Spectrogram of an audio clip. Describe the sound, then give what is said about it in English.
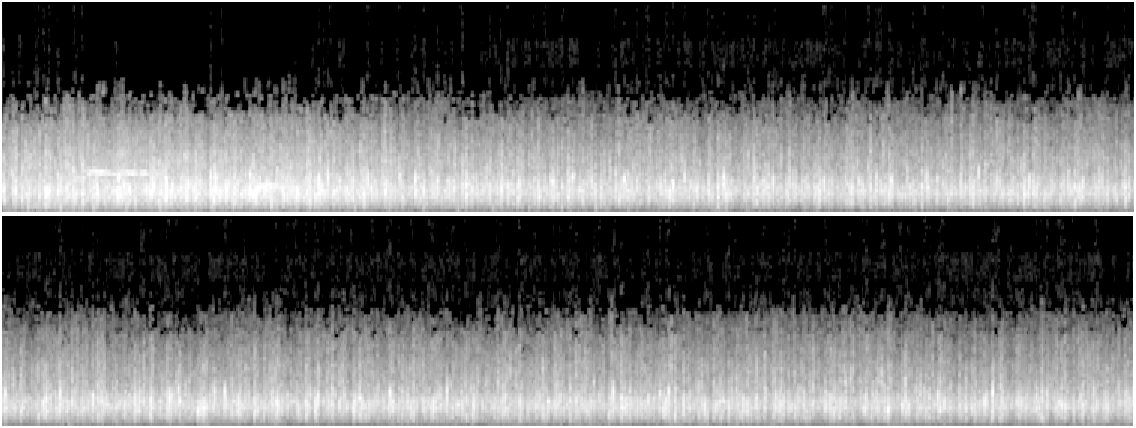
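Sustained applause from a large audience welcoming the Reverend Dr. Martin Luther King, Jr. A dense, steady roar of clapping holds at an even, loud level for the full stretch with no voices breaking through. “Thank you very kindly for your heartwarming applause.”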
